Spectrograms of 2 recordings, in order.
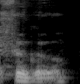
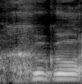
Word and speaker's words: fugu: So Fugu, or Hugu, I believe is pronounced, is actually Japanese for the pufferfish or the blowfish.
